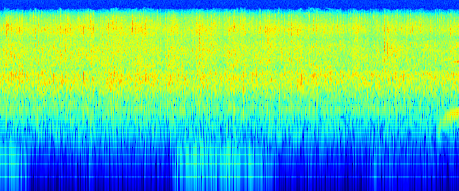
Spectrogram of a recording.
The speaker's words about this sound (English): And we just want to say a massive, massive thank you to everyone who served yesterday and to everyone who serves on our cleaning team month in, month out. So why don't we give them a massive round of applause?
